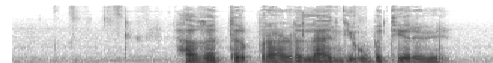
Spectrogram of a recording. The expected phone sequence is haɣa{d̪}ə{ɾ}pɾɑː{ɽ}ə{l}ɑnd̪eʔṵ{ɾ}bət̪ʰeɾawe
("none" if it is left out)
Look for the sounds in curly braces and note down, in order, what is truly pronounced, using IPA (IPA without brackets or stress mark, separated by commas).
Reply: t̪, ɾ, ɽ, l, none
